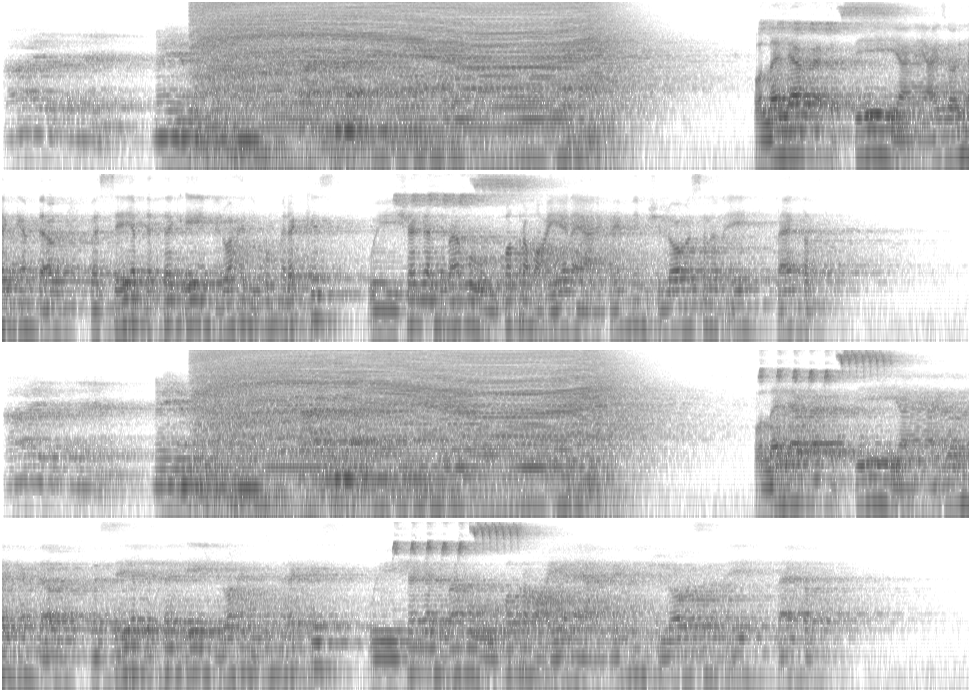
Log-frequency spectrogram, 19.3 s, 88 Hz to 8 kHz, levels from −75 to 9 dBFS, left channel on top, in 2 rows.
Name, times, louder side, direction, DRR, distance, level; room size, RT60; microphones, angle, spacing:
voice 1, 0.0-1.1 1.5-2.2 2.9-3.7, equal, 80° right, -7 dB, 1.4 m, -33 dB
sound 1, 1.9-6.3, left 1 dB, 10° left, 1.4 m, -28 dB
voice 2, 7.5-8.2 8.5-12.9 13.3-17.9, left 2 dB, 80° left, 1 dB, 0.6 m, -30 dB
sound 2, 7.6-8.9 13.6-14.9, right 7 dB, 60° right, 0.4 m, -36 dB
7.6 x 4.1 x 3.1 m, 2.6 s
head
